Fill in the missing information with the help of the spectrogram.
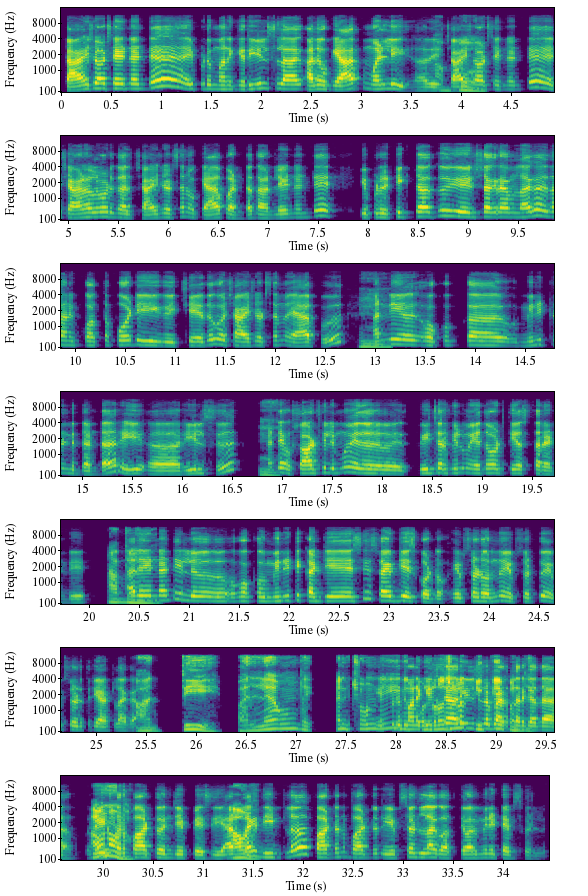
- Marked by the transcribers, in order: in English: "చాయ్ షార్ట్స్"; in English: "రీల్స్"; in English: "యాప్"; in English: "చాయ్ షార్ట్స్"; in English: "చానెల్"; in English: "చాయ్ షార్ట్స్"; in English: "యాప్"; in English: "టిక్ టాక్, ఇన్స్టాగ్రామ్"; in English: "చాయ్ షార్ట్స్"; in English: "యాప్"; in English: "మినిట్"; in English: "రీల్స్"; in English: "షార్ట్ ఫిల్మ్"; in English: "ఫీచర్ ఫిల్మ్"; in English: "మినిట్ కట్"; in English: "స్వైప్"; in English: "ఎపిసోడ్ వన్, ఎపిసోడ్ టూ, ఎపిసోడ్ త్రీ"; stressed: "అద్ది భలే"; in English: "ఇన్స్టా రీల్స్‌లో"; in English: "క్లిక్"; in English: "వెయిట్ ఫర్ పార్ట్ టూ"; in English: "పార్ట్ వన్, పార్ట్ టూ ఎపిసోడ్"; in English: "వన్ మినిట్"
- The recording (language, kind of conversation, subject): Telugu, podcast, స్ట్రీమింగ్ వేదికలు రావడంతో సినిమా చూసే అనుభవం మారిందా?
